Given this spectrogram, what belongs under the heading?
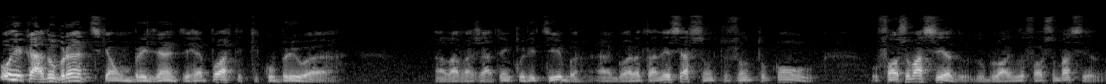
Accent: Brazilian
